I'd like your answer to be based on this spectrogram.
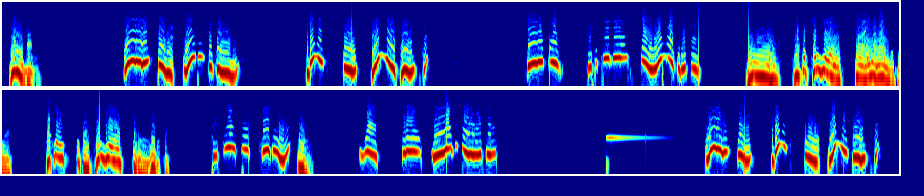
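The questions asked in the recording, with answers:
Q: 女の人は、どの切符を何枚買いますか?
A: 100円の切符と90円の切符を4枚ずつ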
